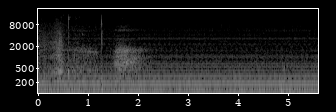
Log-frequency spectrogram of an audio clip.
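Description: Steady low electrical mains hum, with a faint click and then a soft breath or sniff about a second and a half in.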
